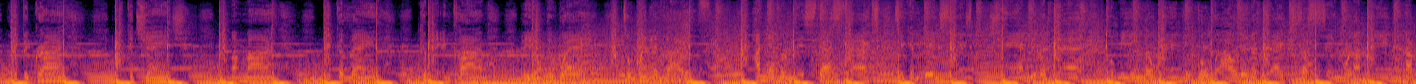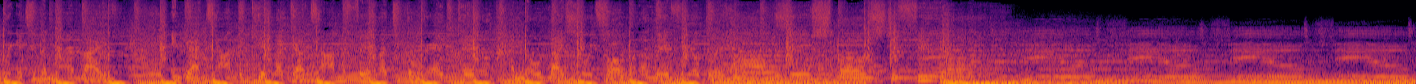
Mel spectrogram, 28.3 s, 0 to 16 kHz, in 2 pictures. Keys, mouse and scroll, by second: 20.5-21.0 scroll down 2, 22.4 ctrl+=, 22.9 ctrl+=, 23.7 scroll down 5, 24.6 ctrl+=, 26.5 ctrl+j, 28.2 ctrl+z.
